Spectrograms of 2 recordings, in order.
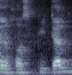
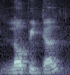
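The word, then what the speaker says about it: L'Hôpital: So people are also telling this as a L'Hopital, but correct pronunciation is L'Hopital.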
